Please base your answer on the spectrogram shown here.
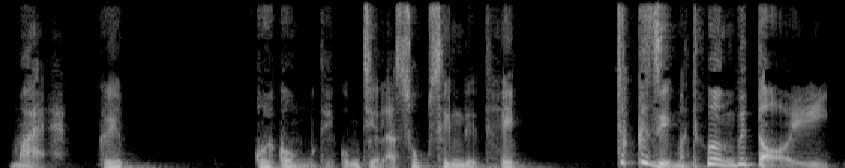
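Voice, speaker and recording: A harsh young husband snaps at his wife, scolding and cursing with open scorn, as a narrator puts him on. His voice swings between low mutters and sharp raised jabs. The tone is husky. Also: huge pitch swings, moderate pace, exaggerated voice. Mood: scornful. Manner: scolding, contemptuous.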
